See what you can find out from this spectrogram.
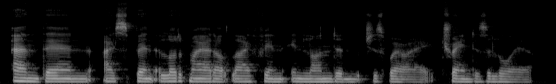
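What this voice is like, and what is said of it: Mixed Australian and English accent. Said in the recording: “I've got quite a confusing accent as well. It's a little bit Australian, a little bit English ... I think I'm picking up some American now.”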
